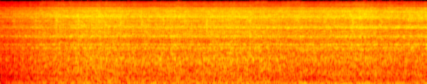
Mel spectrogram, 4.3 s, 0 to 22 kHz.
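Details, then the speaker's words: 1968/69 Mercury 390 Ford FE V8 after 15 years in a field: loud, lumpy uneven idle that smooths when the booster hose is clamped; rotted power brake booster diaphragm leaks vacuum, leaning two cylinders, risking burnt #4/#5 exhaust valves; vacuum leak. "that's a definite leak right in here it's just sucking right past the uh power brake booster so what it's doing is it's introducing air through here and leaning out my mixture and those two cylinders over there"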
